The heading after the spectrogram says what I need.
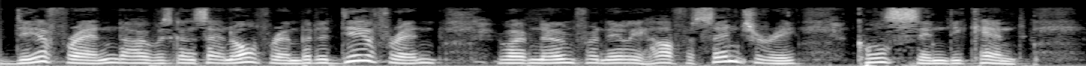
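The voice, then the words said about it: English West Midlands accent. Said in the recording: “our accents are reasonably similar to Ozzy Osbourne's”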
